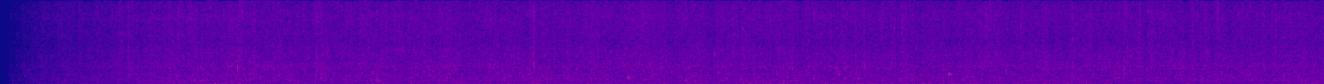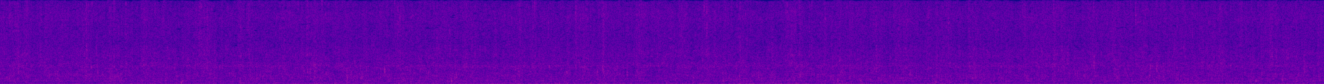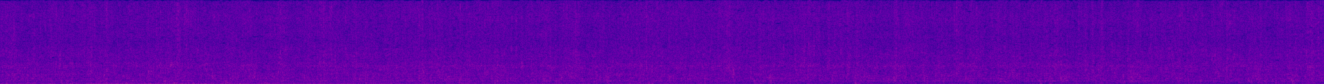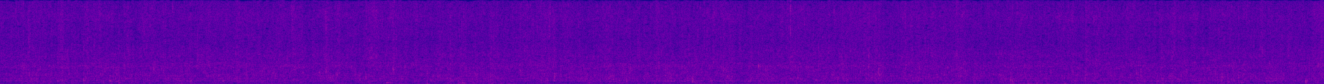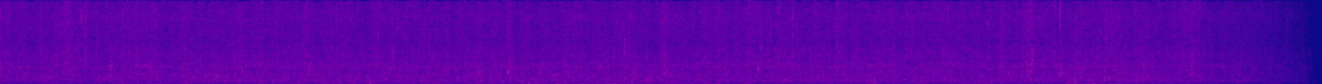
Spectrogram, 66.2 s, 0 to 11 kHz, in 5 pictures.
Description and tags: The sound of a fountain near the Town Hall in Ronda (Málaga, Spain). Recorded in a quiet Sunday morning with a Zoom H4N.
El sonido de una fuente cerca del Ayuntamiento de Ronda (Málaga, España). Grabado una tranquila mañana de domingo con una Zoom H4N.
